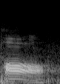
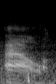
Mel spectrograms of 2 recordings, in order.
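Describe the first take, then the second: First: The vowel sounds like the one in ball. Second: The vowel sounds like the one in pal. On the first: It suggests the compound is an alcohol. The speaker calls it wrong. "that is not pronounced all" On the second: It marks the compound as an aldehyde. The speaker calls it right. "you have to be very intentional about pronouncing that Al"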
